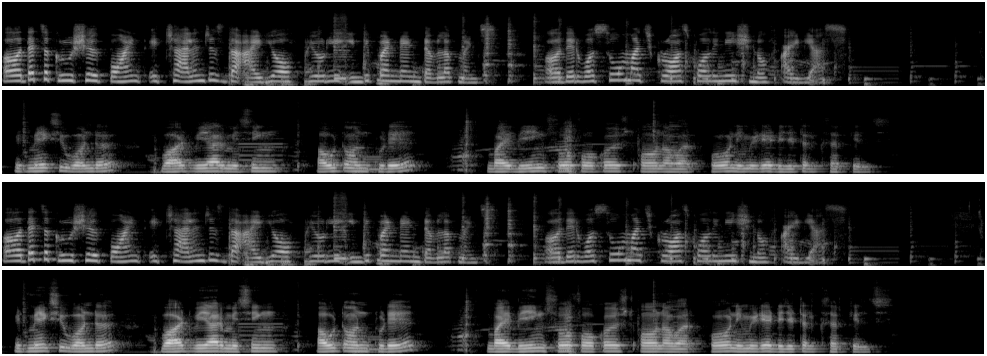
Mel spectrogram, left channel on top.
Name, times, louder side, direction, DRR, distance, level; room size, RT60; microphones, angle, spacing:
voice 1, 0.0-4.9 5.4-8.4, left 3 dB, 20° left, 0.7 m, -28 dB
sound 1, 2.2-5.6 6.0-9.1 9.5-9.6 10.0-10.1 10.4-10.5 10.8-10.9 11.3-11.4 11.7-12.8 13.1-13.6 14.3-14.5 15.0-15.8 16.0-16.6, equal, 5° right, 1.5 m, -39 dB
voice 2, 10.0-11.0 11.4-12.6 13.0-14.0 14.7-18.6, right 3 dB, 70° right, 1.1 m, -23 dB
8.7 x 6.6 x 7.9 m
head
